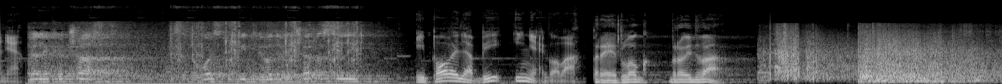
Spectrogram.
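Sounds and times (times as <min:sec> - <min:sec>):
speech: 0:00.2 - 0:07.3
gunfire: 0:07.6 - 0:10.0.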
